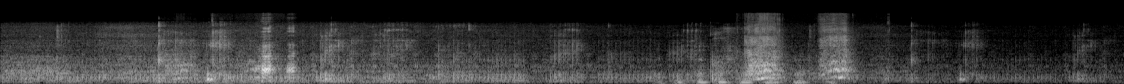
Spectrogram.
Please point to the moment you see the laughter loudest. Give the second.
3 s.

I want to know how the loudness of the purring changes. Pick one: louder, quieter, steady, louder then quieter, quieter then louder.
quieter.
